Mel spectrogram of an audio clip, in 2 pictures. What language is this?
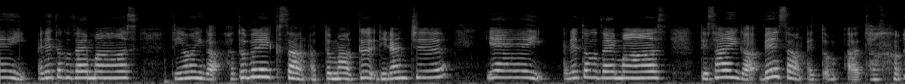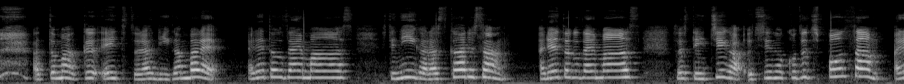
Japanese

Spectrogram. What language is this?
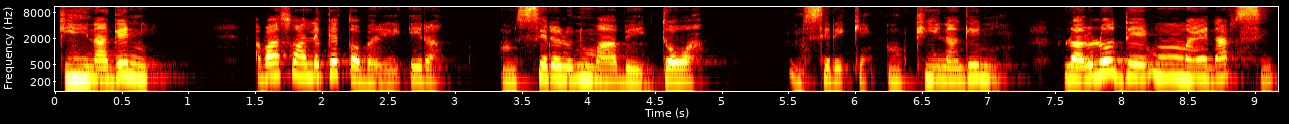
Khana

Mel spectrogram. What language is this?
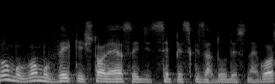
Portuguese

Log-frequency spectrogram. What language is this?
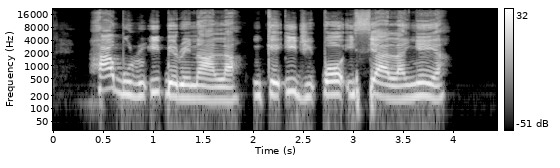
Igbo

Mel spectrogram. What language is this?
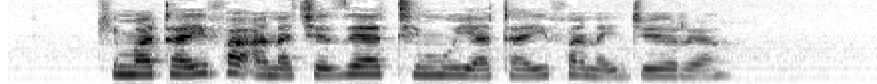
Swahili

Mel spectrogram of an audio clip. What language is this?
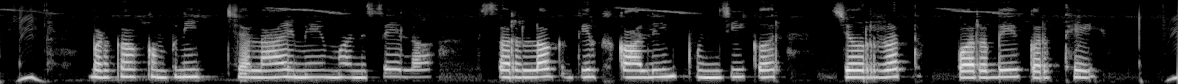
Chhattisgarhi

